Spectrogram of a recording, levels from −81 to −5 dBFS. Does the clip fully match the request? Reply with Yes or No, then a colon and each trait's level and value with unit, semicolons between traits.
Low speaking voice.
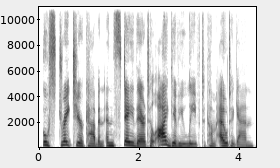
No: high, 195 Hz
